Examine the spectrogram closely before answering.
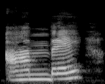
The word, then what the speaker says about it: hambre: Tengo hambre. Hambre, silent H, always in Spanish.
